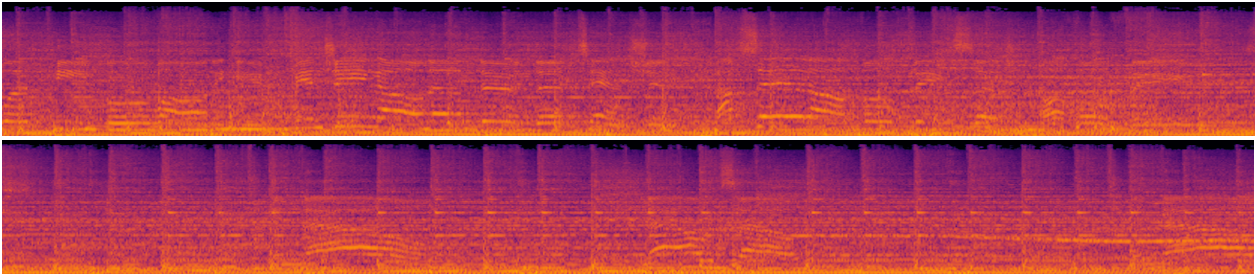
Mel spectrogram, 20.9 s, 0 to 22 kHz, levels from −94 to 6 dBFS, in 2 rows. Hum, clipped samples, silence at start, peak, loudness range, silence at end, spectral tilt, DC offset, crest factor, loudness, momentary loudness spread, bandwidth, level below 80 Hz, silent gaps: none; under 0.1%; 0 s; -10 dBFS; 1 LU; 0 s; -4.5 dB/octave; under 0.1%; 10 dB; -20 LUFS; 2 LU; 19 kHz; -26 dBFS; none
